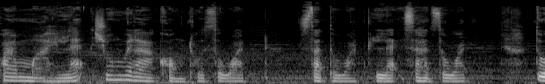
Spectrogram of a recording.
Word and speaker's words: ทศวรรษ: และ ช่วง เวลา ของ ทศวรรษ ศตวรรษ และ สหัสวรรษ ตัว ชี้ วัด รับ ช่วง เวลา เป็น ทศวรรษ ศตวรรษ และ ทศวรรษ อ่าน ว่า ทศวรรษ หมาย ถึง ช่วง เวลา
